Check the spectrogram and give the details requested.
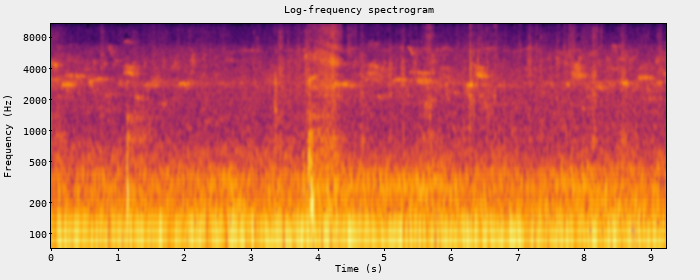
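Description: Faint bird chirps, short high calls scattered throughout, over a low steady rumble, with a few soft clicks and a brief louder rustle about four seconds in.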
